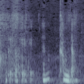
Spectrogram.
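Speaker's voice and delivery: ordinary talk, nothing marked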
